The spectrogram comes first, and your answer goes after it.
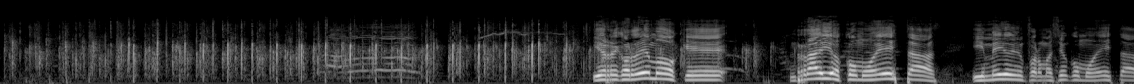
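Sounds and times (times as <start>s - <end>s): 
audience applause: 0.0s - 7.9s
speech: 5.9s - 7.3s, 7.9s - 11.3s.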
